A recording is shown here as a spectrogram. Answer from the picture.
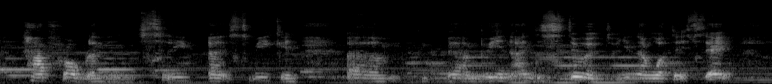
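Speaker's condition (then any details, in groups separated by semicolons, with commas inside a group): Facial palsy; can barely hear own speech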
